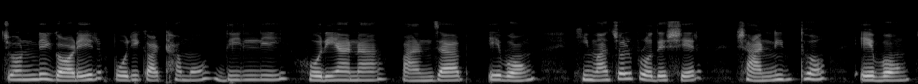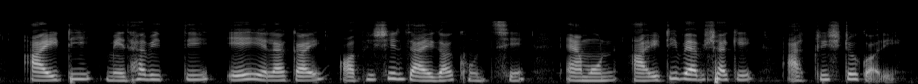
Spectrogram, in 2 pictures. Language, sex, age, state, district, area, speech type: Bengali, female, 18-30, West Bengal, Hooghly, urban, read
